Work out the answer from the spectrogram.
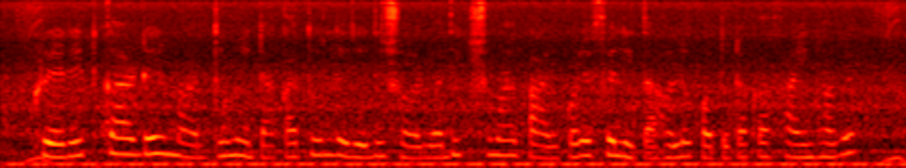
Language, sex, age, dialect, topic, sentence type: Bengali, female, 31-35, Standard Colloquial, banking, question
